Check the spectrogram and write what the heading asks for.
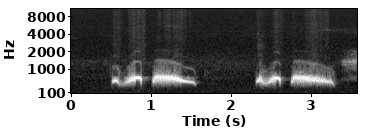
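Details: Spotted dove kept as a decoy to draw in wild doves, giving two deep two-part coos under two seconds apart, each a wavering rise then a sustained falling note, with a faint higher tone at the end.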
